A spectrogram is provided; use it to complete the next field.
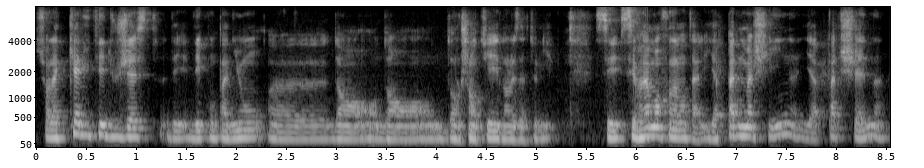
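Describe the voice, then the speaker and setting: Somewhat breathy, a man speaks at a medium pitch. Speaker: boatbuilding company executive. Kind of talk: video conference presentation. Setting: video call. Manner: fast; halting, many repetitions and fillers.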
